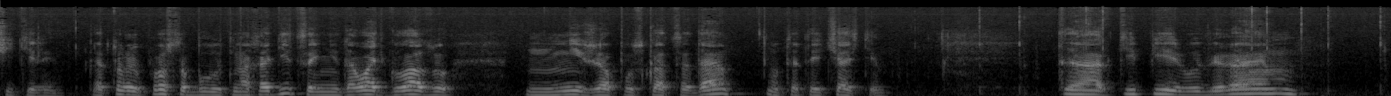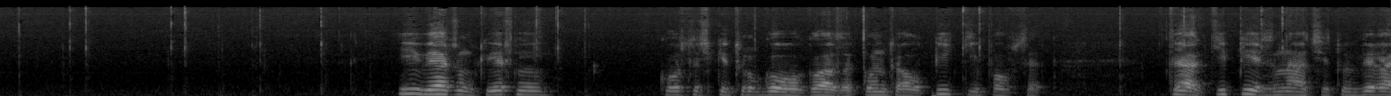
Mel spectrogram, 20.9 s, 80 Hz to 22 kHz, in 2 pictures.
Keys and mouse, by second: 7.6 middle click, 8.3 click, 9.6 shift+click, 10.3 middle click, 11.2 shift+click, 11.9 shift+click, 12.7 middle click, 14.7 shift+click, 16.8 ctrl+p, 19.2 middle click.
